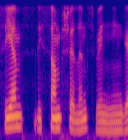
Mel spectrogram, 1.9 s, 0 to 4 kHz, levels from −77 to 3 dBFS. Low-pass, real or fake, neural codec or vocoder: 3.6 kHz; fake; codec, 16 kHz in and 24 kHz out, 0.4 kbps, LongCat-Audio-Codec, two codebook decoder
